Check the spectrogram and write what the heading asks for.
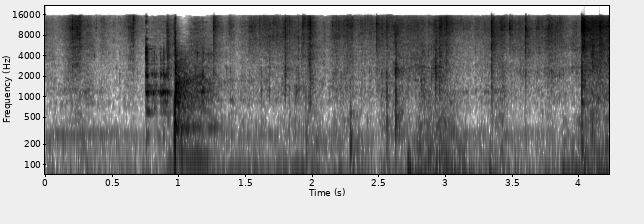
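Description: Folding knife slitting the plastic shrink-wrap on a cardboard box, and hands pulling at the film, which crinkles and crackles, with one sharp knock about a second in.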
